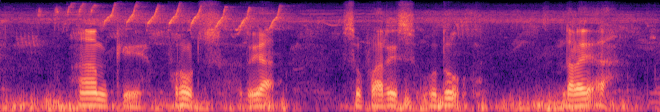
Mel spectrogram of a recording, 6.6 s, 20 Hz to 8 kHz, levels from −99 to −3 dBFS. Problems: constant background noise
